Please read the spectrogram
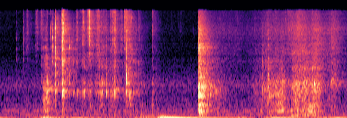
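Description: A stack of trading cards being handled and flicked through by hand: quick clicks and rustles of card edges. About two seconds in there is a knock on the table, followed by a sharper, louder snap, then more rustling.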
